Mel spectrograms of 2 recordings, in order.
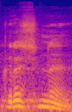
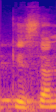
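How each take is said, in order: First: The name is said as 'krishna' with a cluster. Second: The name is said as 'kishan' with a vowel. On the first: The speaker calls it right. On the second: The speaker calls it wrong. "किशन नहीं"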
